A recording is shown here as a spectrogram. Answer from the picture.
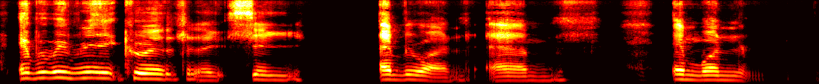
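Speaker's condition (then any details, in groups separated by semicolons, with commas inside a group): Cerebral palsy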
